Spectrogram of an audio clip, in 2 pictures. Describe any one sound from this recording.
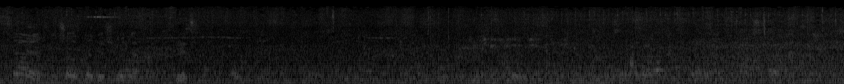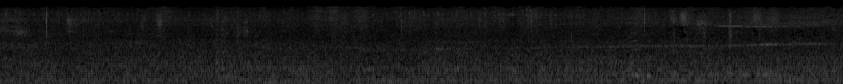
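Voices of a crowd murmur and chatter nearby, outdoors.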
